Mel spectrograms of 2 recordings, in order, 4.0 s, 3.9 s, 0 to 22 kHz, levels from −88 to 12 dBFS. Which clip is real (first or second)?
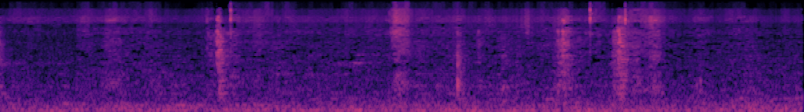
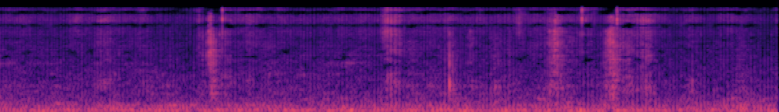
first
